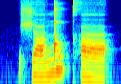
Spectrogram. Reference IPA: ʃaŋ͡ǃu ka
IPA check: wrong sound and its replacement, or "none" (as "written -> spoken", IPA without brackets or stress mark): k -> kʰ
